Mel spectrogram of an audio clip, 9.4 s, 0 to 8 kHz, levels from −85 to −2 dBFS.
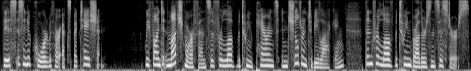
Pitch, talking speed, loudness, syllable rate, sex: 225 Hz, 185 wpm, -18 LUFS, 5.3 syllables/s, female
